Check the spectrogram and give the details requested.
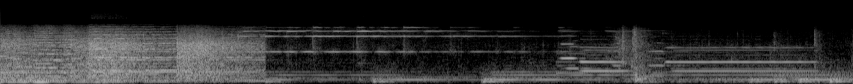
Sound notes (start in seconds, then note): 2.2 bell chiming; 5.5 brooding music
